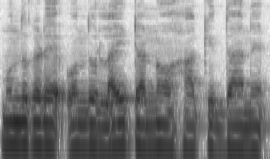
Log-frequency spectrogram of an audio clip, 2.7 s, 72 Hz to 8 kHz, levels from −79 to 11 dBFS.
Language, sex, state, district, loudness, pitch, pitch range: Kannada, male, Karnataka, Koppal, -12 LUFS, 100 Hz, 95-105 Hz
